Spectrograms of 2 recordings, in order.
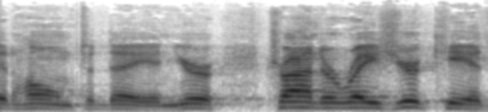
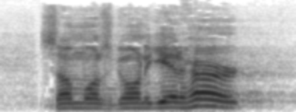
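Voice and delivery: plain

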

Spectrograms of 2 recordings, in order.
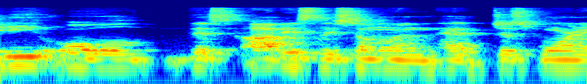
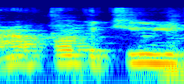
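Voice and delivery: put-on Southern drawl, higher pitch; 6 semitones higher, 3 dB quieter than usual. Retelling two workers wrestling in a client's front yard: imitating a Southern drawl. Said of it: "the Southern drawl and everything".

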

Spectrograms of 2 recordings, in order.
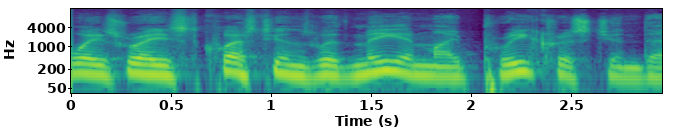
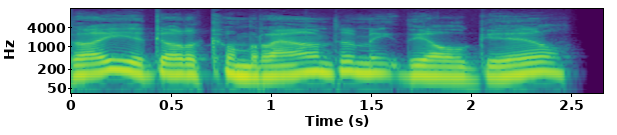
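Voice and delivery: put-on Liverpool accent. Quoting a former youth group member inviting him round, imitating Clinton's Liverpool accent. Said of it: "speaking in his Liverpudlian accent".

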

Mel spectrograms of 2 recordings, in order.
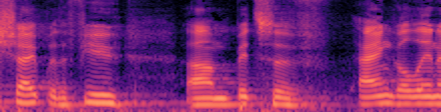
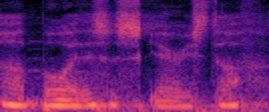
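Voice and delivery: mock muttering under breath, lower and quieter; 5 semitones lower, 8 dB quieter than usual. Retelling what the engineer said as the weight was lowered: imitating someone muttering under breath. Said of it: "just under his breath".

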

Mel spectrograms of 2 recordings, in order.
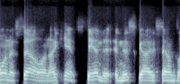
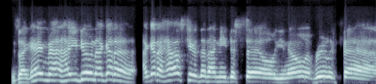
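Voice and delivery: country hillbilly voice, higher pitch, slower pace; 8 semitones higher than usual. As the character Bo McDougal making a phone call, in a funny country hillbilly voice. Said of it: "he just got a funny voice".

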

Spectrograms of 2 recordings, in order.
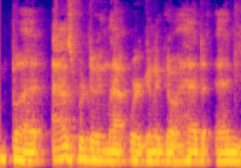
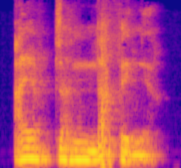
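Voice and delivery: put-on Persian accent. In a role-play scene, a character answers being asked what he did, Persian accent. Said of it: "he says in his Persian accent".

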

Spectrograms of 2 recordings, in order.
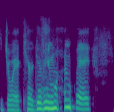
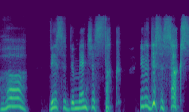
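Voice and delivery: put-on faint Japanese accent; 4 semitones higher than usual. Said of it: "with her little Japanese accent".

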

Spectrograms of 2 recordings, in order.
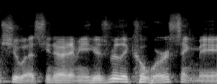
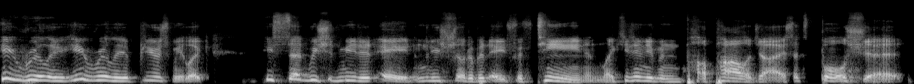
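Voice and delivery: high, scornful, mocking woman's voice; 9 semitones higher than usual. Acting out a complaint before calling it an impression of a woman: mocking impression of a woman. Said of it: "That's my impression of a woman".

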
